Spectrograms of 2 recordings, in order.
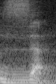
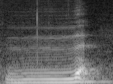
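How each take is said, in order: First: The letter is said with a buzzing 'z' sound. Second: The letter is said with a soft 'th' sound. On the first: The speaker calls it wrong. "and not za" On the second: The speaker calls it right. "Make sure that the tip of the tongue is on your teeth"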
